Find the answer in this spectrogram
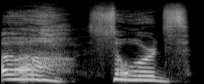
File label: Female Blood Elf Attack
